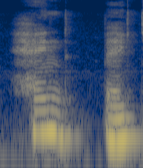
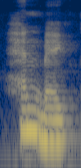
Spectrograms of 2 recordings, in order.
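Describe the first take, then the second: First: "handbag" with the d sounded; full pronunciation. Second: "handbag" with n straight into b; normal-speech pronunciation. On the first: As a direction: say "handbag" in two parts, hand-bag. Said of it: "the pronunciation handbag or". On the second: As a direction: drop the d in "handbag", like "henbeg". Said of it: "the pronunciation". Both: Shown as a demonstration.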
